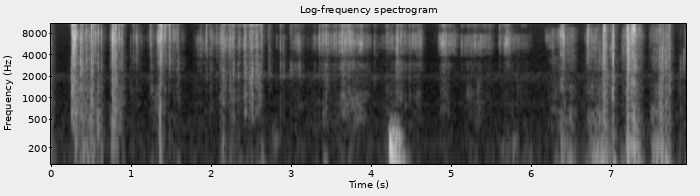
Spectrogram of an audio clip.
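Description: An oval paddle hairbrush with metal pins and a printed picture on the back is turned in the hands while fingertips flick and scratch along the pin bristles. Short bursts of bright, crackly scratching come and go in uneven clusters, with one louder low thump near the middle.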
